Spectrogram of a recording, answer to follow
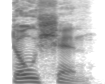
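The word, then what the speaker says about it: Duchenne: So, there's a term and it's called doshen, right? Doshen lie. So that is that it's spelled d u c h e n e right doshian smile is what it's called.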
